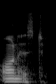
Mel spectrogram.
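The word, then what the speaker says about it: honest: ধরেন উদাহরণ বলতে পারি এন আপেল একটা আপেল এন অরেঞ্জ একটা কমলা এান এগ একটা ডিম এন আমব্রেলা একটা ছাতা এন অনেস্ট এইযে অনেস্টের কথা বুঝলাম একজন একটা সৎ অনেস্ট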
